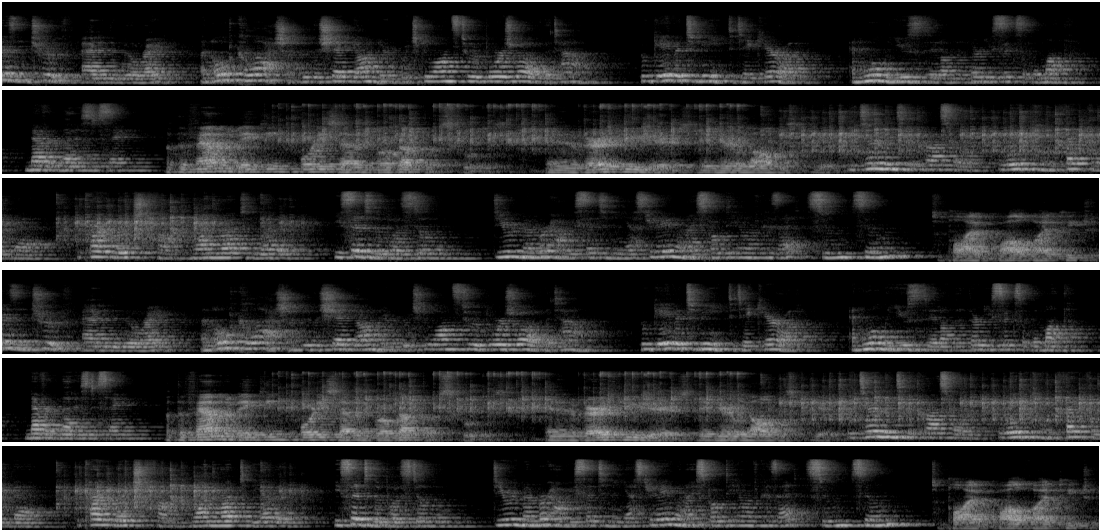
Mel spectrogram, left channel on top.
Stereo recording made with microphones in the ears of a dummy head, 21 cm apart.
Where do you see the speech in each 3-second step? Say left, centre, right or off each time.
left, left, centre, right, right, right, right, right, right, right, right.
